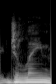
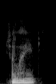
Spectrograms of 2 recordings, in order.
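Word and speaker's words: Ghislaine: So basically Jelaine, Jelaine Maxwell, Jelaine, even though it's spelled Jelaine Maxwell, her dad is the beginning of the begin, when it comes to all this.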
